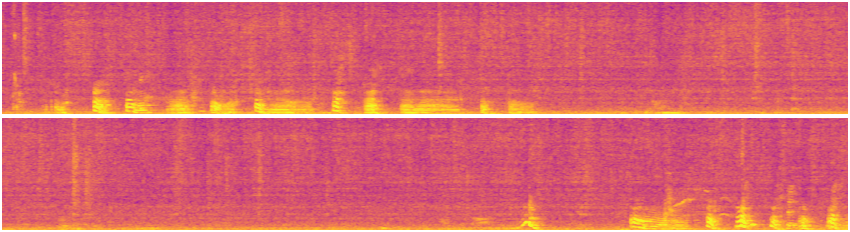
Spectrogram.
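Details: Tricolor Shetland Sheepdog talking a lot while seeking affection indoors: a run of quick whiny, moaning yips and whines over the first five seconds, a quiet stretch, then more high, rising whines near the end.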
